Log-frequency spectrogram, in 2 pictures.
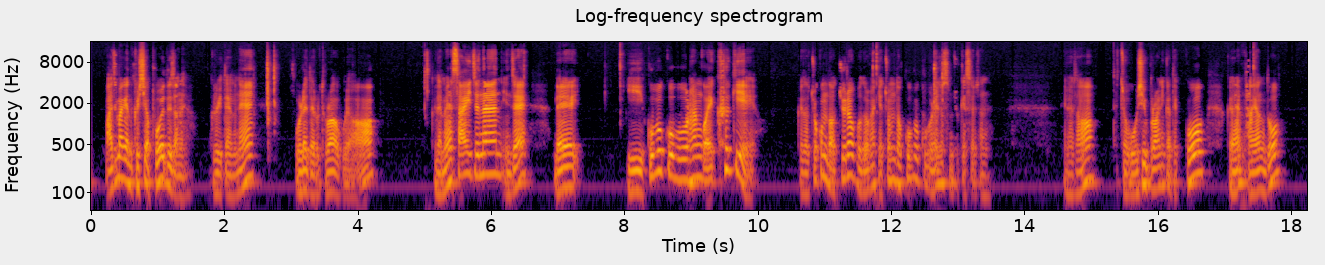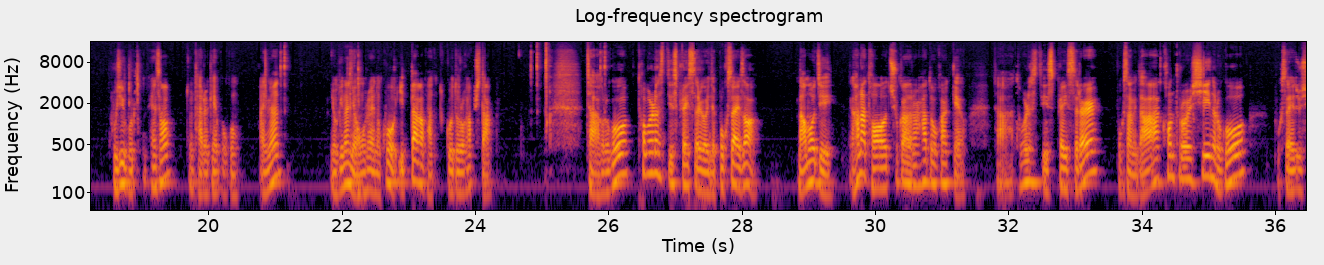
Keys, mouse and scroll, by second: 2.3 0, 6.5-8.1 drag, 12.4 5, 12.7 Return, 17.4 click, 18.6 9, 18.9 Return, 21.2 click, 22.0 0, 22.2 Return, 24.9 click, 34.8 ctrl+c.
